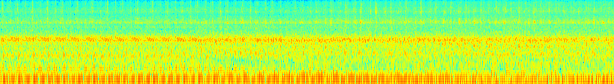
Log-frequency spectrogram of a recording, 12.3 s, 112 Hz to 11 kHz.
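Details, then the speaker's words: New 2017 MTU 16V diesel genset, 2250 kW, 1800 rpm, 3 hours' runtime, test-run from a temporary diesel tank: a smooth, dense idle rumble with a steady mid hum and no uneven beats. Normal, running properly. "Checked it out. Everything seems to be normal and running properly."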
